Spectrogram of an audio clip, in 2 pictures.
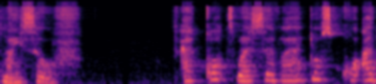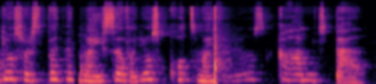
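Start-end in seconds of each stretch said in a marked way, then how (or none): none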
